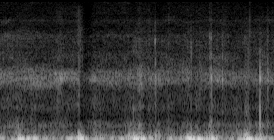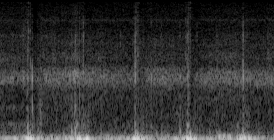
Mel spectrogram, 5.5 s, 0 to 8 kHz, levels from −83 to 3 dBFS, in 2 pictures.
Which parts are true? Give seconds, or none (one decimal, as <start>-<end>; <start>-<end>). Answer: 3.0-5.5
